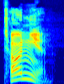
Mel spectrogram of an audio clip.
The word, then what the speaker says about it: Tonyan: The big news out of Packers camp yesterday is that Robert Tonyan's name is actually pronounced Robert Tonyan. Tonyan.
